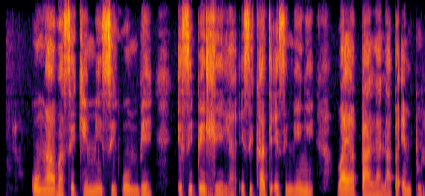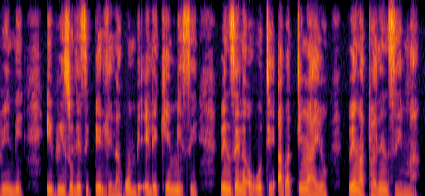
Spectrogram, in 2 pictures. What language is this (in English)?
North Ndebele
